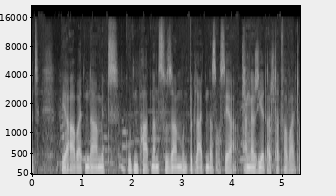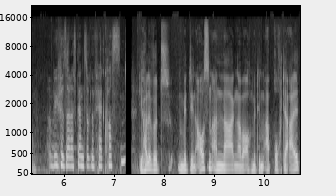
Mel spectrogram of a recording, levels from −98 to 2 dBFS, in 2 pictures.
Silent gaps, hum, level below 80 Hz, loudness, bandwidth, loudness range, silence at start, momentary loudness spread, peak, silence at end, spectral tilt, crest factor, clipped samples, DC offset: 7.25-7.34 s; none; -52 dBFS; -23 LUFS; 16 kHz; 3 LU; 0 s; 7 LU; -6 dBFS; 0.05 s; -6 dB/octave; 16 dB; under 0.1%; under 0.1%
